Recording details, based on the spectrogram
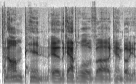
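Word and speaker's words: Phnom Penh: Well, also uh I see some people saying it's pronounced Panama Pen, the capital of uh Cambodia.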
